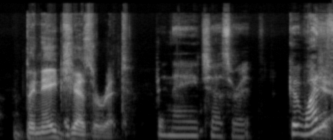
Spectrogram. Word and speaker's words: Bene Gesserit: Um, his mother is Jessica, and she's a part of the Ben Gesserit? Bene Gesserit.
